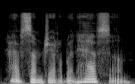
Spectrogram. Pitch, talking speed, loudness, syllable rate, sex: 100 Hz, 220 wpm, -19 LUFS, 6.2 syllables/s, male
